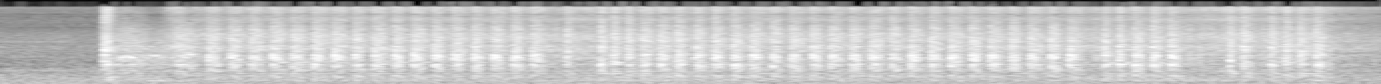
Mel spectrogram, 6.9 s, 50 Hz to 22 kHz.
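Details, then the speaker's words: 2020+ Ford Explorer Platinum 3.0L: about six seconds of steady starter cranking, roughly eight even compressions a second, with no firing; long crank or no start caused by a faulty fuel rail pressure sensor. "and it started just fine right it tookes a little while so that's the scenario that you guys are getting crank crank crank crank crank no start crank crank crank no start crank crank no start"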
